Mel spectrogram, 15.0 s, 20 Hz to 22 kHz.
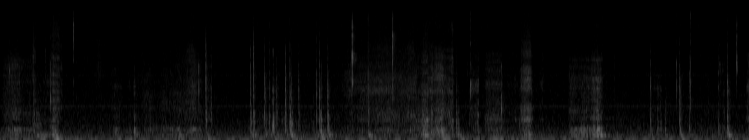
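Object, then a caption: Clear plastic window of a cardboard box. Long nails tap and scratch the clear plastic window of a cardboard doll box holding a Disney ily 4ever Stitch doll. Quiet, sharp, dry clicks land irregularly, mixed with brief bright scratchy rasps over a low, steady background rumble and a faint constant tone. Each tap dies away almost instantly.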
